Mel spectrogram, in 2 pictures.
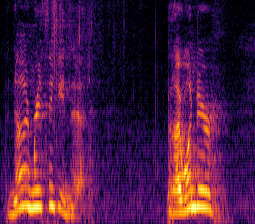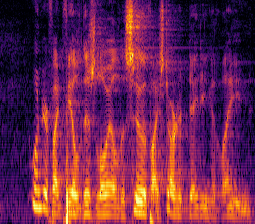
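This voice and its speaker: An older man reading the part of an earnest, helpful widower in a play, with a halting delivery. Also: medium pitch, expressive, slight background noise, lightly acted. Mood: hesitant, reflective. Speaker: amateur actor reading a play. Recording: echoey, roomy amateur recording.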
